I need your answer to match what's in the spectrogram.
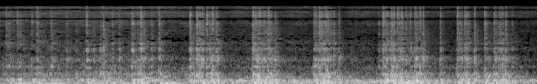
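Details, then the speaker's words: Turbo GM LS V8 in a caravan on a new tune: runs rough and ragged, surging with no steady beat; 70 lb/hr injectors are set as 25 lb/hr in the tune, so it is badly over-fuelled with heavy smoke; rich running. "oh wait i forgot to update the injector data again it thinks it has 25 pound per hour injectors in it it actually has 70 pound per hour injectors in it"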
